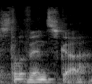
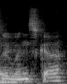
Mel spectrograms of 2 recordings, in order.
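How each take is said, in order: First: The second syllable starts with a V sound. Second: The second syllable starts with a W sound. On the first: The speaker calls it right. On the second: The speaker calls it wrong.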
